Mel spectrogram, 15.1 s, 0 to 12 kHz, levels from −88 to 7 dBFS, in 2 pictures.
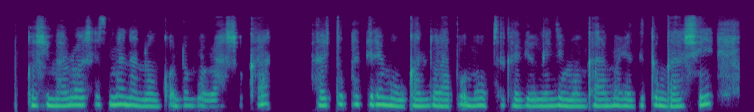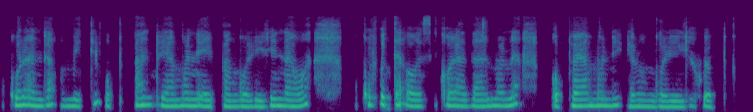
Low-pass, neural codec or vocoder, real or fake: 7.2 kHz; codec, 16 kHz, 4 kbps, FreqCodec, smaller model; fake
